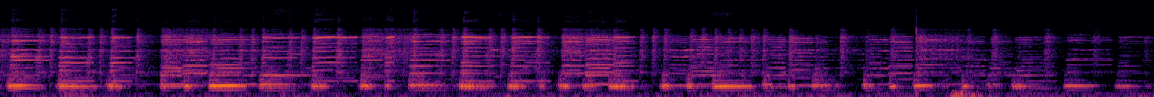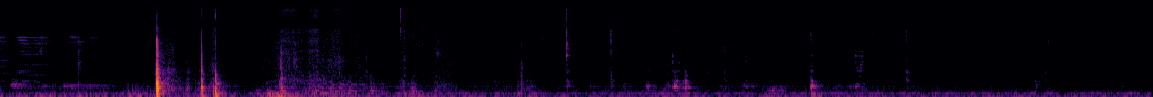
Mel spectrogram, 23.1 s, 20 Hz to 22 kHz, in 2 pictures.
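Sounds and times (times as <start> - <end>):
accordion band music: 0.0 - 12.5.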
